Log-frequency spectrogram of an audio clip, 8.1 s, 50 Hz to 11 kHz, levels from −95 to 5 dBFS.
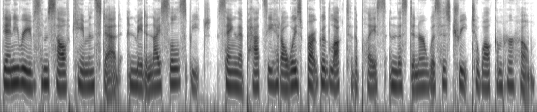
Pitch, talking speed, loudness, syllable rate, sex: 175 Hz, 240 wpm, -20 LUFS, 5.5 syllables/s, female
